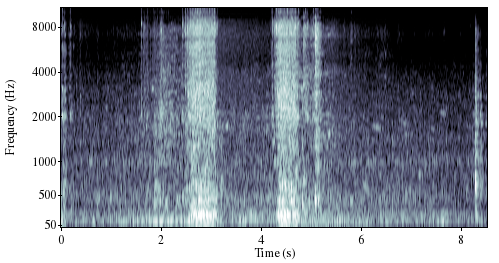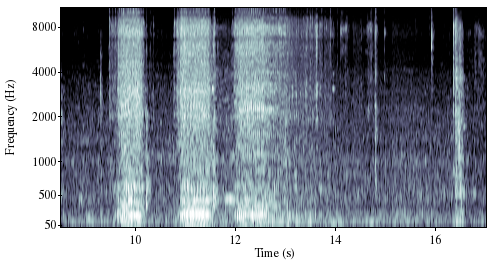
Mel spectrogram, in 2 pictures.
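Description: A sewing machine stitches an old blouse in several loud bursts of running, separated by pauses and quieter handling sounds, with no talk over it.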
